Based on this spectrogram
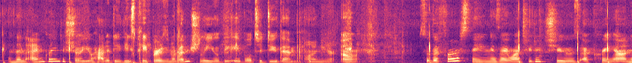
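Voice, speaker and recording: A woman teacher guiding young children step by step through a lesson in simple, encouraging words, like a kids' show host. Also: mid-range voice. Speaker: elementary school teacher. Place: at home. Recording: clear background noise with clicks.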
